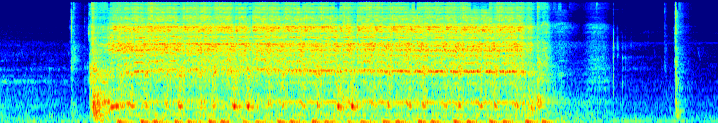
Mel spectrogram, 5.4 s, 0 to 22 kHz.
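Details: Exmark Lazer Z HP zero-turn with Kawasaki FH580V engine about 1.5 years old, new battery fully charged: steady fast starter whir about three seconds with even cranking but no firing; stopped running after the throttle adjustment screw was turned.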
